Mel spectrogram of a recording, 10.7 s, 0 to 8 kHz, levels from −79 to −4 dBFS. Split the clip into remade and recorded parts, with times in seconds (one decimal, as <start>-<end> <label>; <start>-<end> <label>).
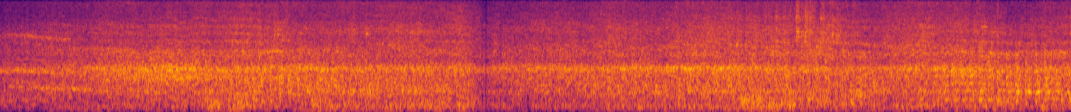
0.0-1.7 recorded; 1.7-6.4 remade; 6.4-10.7 recorded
